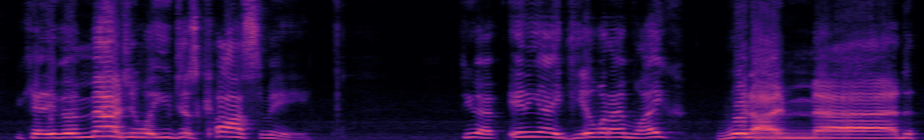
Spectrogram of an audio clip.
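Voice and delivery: loud, raging villain voice; mock furious demon. Retelling Bill raging at Gideon, loud mock fury. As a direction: blow up at them in a rage.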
